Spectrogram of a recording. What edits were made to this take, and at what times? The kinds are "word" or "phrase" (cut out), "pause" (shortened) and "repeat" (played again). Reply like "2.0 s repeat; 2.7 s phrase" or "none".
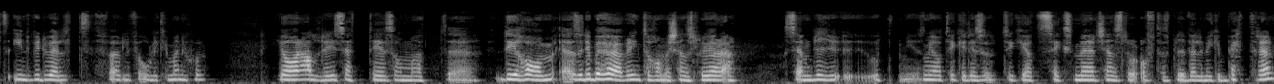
1.2 s word; 4.8 s pause; 9.2 s word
